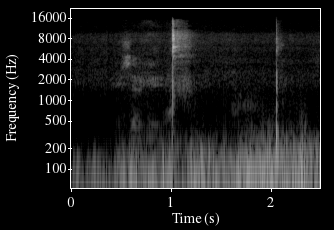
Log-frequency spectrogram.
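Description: A golf club striking a ball once, about a second in: a single sharp, bright click with a short ring.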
